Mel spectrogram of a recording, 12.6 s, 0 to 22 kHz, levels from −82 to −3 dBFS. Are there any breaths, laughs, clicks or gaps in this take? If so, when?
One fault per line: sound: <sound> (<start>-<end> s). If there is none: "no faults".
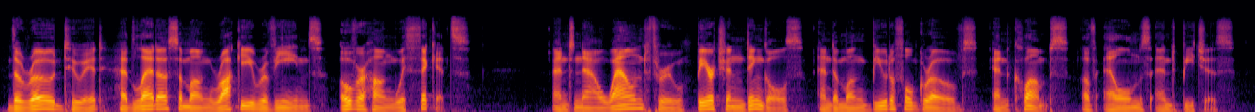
no faults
